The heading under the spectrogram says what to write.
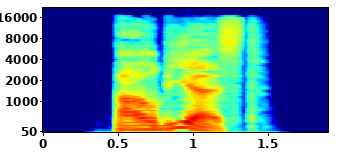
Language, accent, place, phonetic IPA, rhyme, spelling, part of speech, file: German, Germany, Berlin, [baʁˈbiːɐ̯st], -iːɐ̯st, barbierst, verb, De-barbierst.ogg
- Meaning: second-person singular present of barbieren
